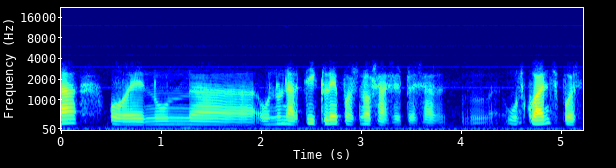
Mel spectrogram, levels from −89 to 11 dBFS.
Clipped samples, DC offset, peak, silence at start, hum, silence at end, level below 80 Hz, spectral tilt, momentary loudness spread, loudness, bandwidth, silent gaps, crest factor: under 0.1%; under 0.1%; -10 dBFS; 0 s; none; 0.05 s; -70 dBFS; -5 dB/octave; 17 LU; -35 LUFS; 17.5 kHz; none; 26 dB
